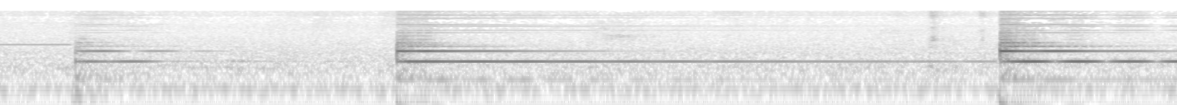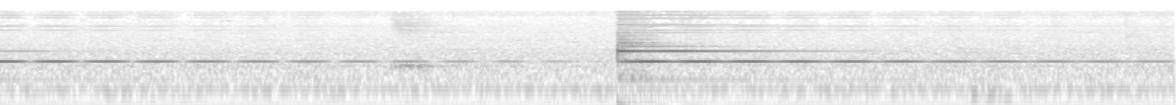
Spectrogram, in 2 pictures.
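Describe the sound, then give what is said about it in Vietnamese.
A mindfulness bell is struck four times, the first a softer invitation, each strike ringing out with a clear sustained tone that slowly fades with a gentle pulsing shimmer. No one speaks. “Đó là chúng ta thực tập tiếng chuông chánh niệm.”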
